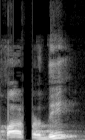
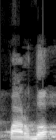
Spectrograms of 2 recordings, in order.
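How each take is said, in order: First: The word ends with an i vowel. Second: The word ends with an a vowel. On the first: The word is in the genitive case. The speaker calls it right. "giliran fardhi harus dibaca kasrah juga" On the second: The word is in the accusative case. The speaker calls it wrong. "enggak boleh ... dibaca fardho gitu. Itu nasab namanya"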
